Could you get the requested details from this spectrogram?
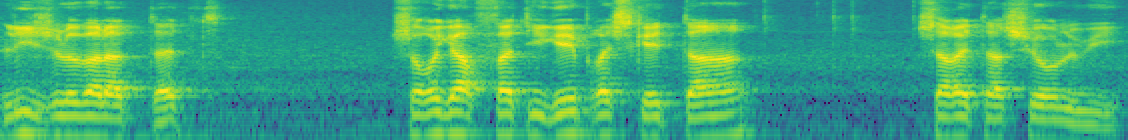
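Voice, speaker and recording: A man narrating a classic novel as an audiobook, in a measured, even reading. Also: mid-range voice, slight background noise.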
